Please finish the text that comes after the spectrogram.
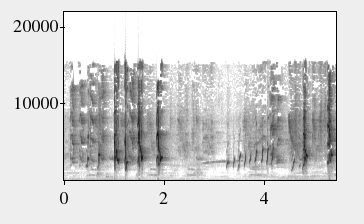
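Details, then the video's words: Black-winged myna in fighting mode, singing a rolling song. Loud harsh broadband bursts are followed by a pause, then a quick run of short rising whistled notes, and the harsh notes resume. "CUCAK KOMBO TARUNG NGEROLL GACORR"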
